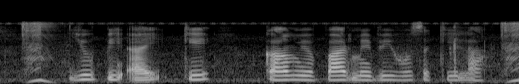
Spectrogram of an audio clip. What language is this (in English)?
Bhojpuri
